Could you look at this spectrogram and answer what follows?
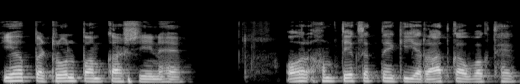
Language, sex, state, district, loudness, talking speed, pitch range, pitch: Hindi, male, Bihar, Jahanabad, -16 LUFS, 195 wpm, 130-150 Hz, 140 Hz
